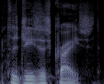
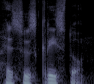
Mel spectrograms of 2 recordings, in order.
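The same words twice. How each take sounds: First: Said in the usual way. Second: "Jesus Cristo" in Spanish, the J like an h; Spanish pronunciation. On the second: Shown as a demonstration. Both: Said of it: "or for the Spanish speakers watching".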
